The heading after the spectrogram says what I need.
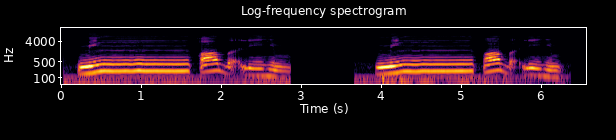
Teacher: Ketika kita menyebut nun, kita sudah merasakan huruf qa. Maka seolah-olah ada bunyi eng di situ.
